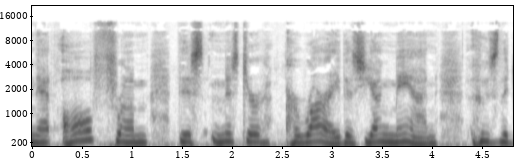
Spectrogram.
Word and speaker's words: Harari: His name is Noah Yuval Harari. It's almost like Ferrari. It's spelled H-A-R-A-R-I.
